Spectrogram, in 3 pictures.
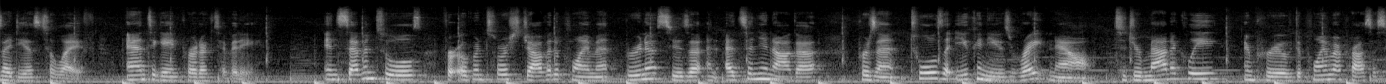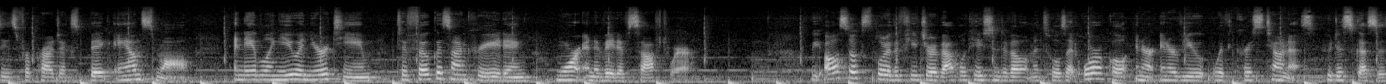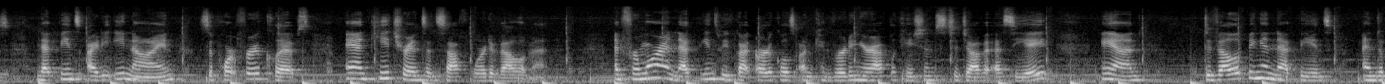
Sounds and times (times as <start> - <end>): Speech: 0.0 - 2.7, 3.3 - 20.8, 22.0 - 33.2, 33.9 - 39.2, 39.8 - 41.5
Music: 0.0 - 41.5.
